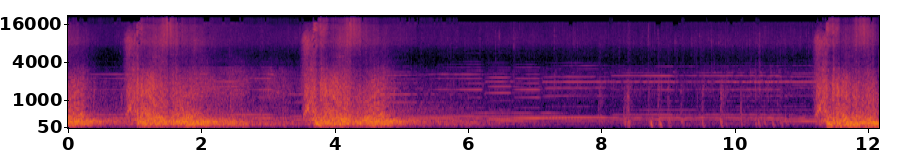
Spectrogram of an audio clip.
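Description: Spell effects in Hogwarts Legacy, including the Incendio fire spell: three loud whooshing bursts of flame, each roaring for a second or more, with a softer crackling, twinkling tail between them and no talk.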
